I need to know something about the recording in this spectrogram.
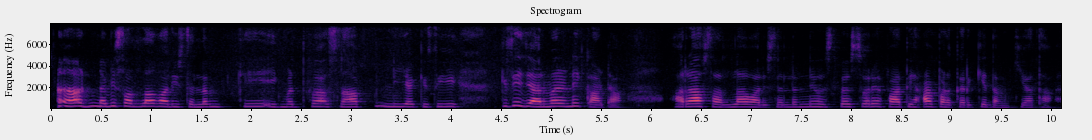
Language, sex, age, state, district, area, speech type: Urdu, female, 30-45, Uttar Pradesh, Lucknow, rural, spontaneous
